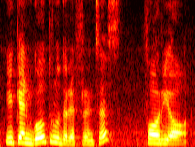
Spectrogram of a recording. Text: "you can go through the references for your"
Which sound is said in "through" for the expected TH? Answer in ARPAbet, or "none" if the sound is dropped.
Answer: T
